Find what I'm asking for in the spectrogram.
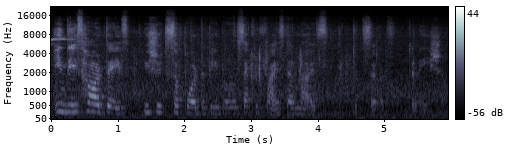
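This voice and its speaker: A woman's voice: mid-range voice, steady tone, normal speed, recorded from a distance, lightly acted. A woman playing a pompous, self-righteous politician in a parody news interview. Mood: indignant. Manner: pompous, declaiming. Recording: noisy amateur location recording.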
